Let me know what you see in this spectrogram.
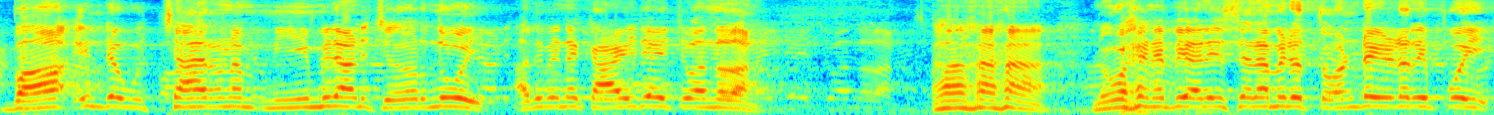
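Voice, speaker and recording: A male preacher delivers an animated sermon in a high, bright voice. He tells stories, asks rhetorical questions, and acts out quotes. His voice rings through a reverberant hall. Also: moderate pace. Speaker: Islamic preacher.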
